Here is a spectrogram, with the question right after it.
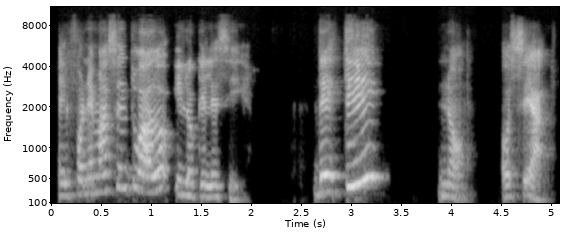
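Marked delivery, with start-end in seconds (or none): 2.6-4.3 Destino said very slowly and louder, leaning on TI; slow stressed demo. Shown as a demonstration. Teacher showing the stressed vowel of Destino, slow and loud. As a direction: draw Destino out hard on the stressed syllable. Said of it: "I es el fonema acentuado".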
